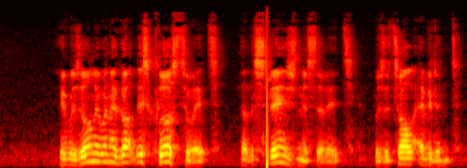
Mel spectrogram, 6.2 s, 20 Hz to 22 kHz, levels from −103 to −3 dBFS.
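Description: Invalid numbers at full scale at 3.56 s: a calculation went infinite or invalid, and the output was pinned at one extreme value, far beyond the speech's peaks, for a block of about 2.67 ms, which fits a 128-sample block. Because the block is so short, it comes through as one sharp bang in the speech.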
